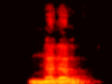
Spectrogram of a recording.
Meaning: Christmas
- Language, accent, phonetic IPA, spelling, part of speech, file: Catalan, Valencia, [naˈðal], Nadal, proper noun, LL-Q7026 (cat)-Nadal.wav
